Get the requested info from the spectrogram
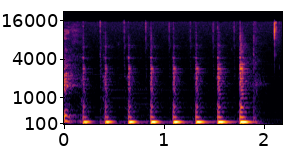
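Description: Acoustic guitar playing a steady run of short palm-muted notes on the fourth string at the second fret (a low E), about four notes a second, eight in all.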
